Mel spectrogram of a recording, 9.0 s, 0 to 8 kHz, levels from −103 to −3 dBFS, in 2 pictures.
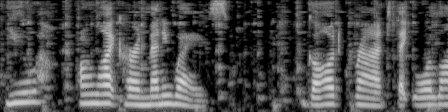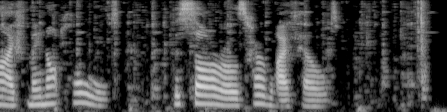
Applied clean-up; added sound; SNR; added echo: classical method Wiener filter.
